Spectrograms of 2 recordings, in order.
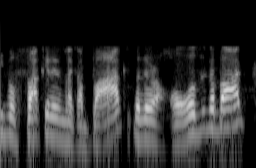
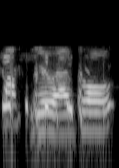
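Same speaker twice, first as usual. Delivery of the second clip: laughing insult. Real, not acted.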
